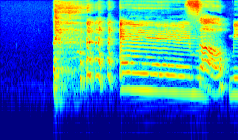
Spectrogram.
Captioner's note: laughter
